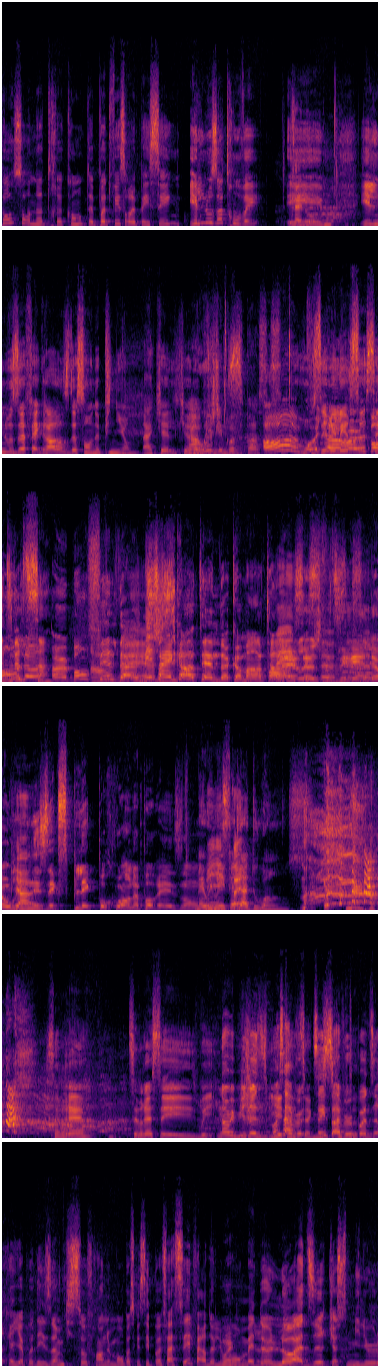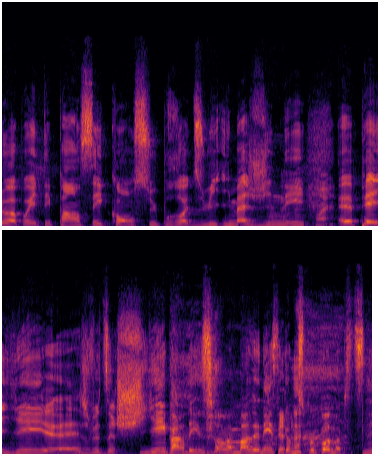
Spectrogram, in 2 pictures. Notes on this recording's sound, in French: enregistré à l'Idéal mercredi le 4 octobre 2023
